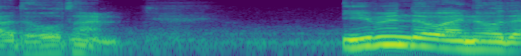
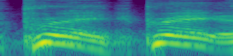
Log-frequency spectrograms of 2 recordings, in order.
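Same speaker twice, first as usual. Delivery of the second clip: mocking the voices; 8 semitones higher than usual. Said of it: "they'll say".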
